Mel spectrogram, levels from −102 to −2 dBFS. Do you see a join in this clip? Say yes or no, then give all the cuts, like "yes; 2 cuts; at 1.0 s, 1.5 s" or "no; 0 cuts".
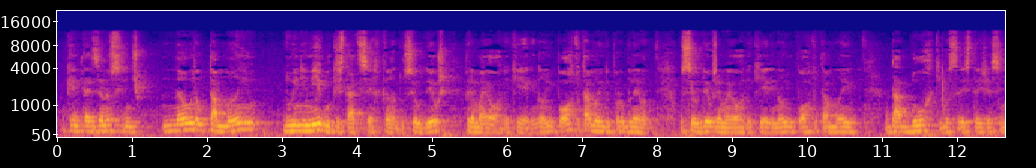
yes; 3 cuts; at 1.8 s, 5.4 s, 8.8 s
